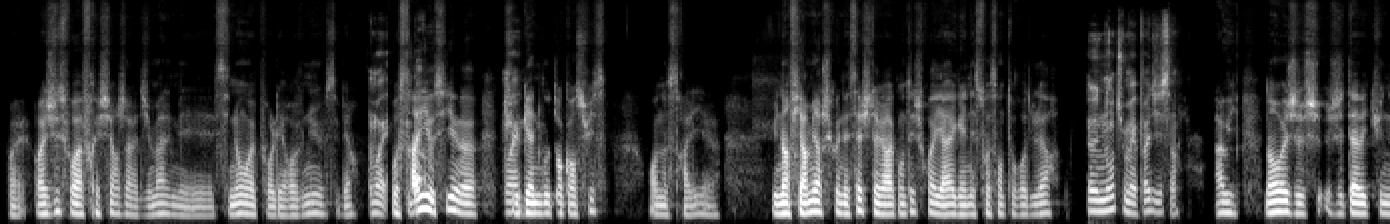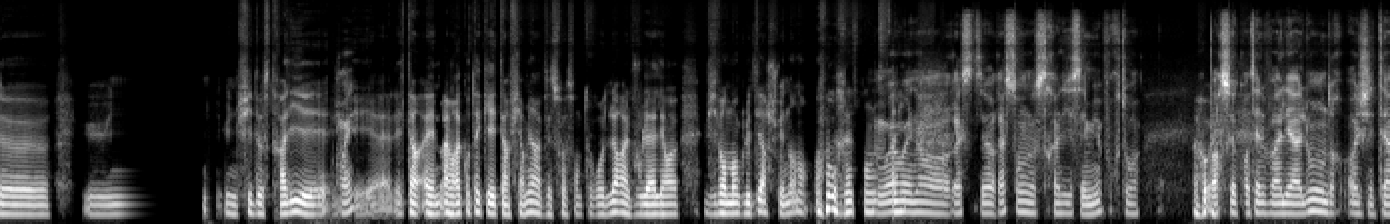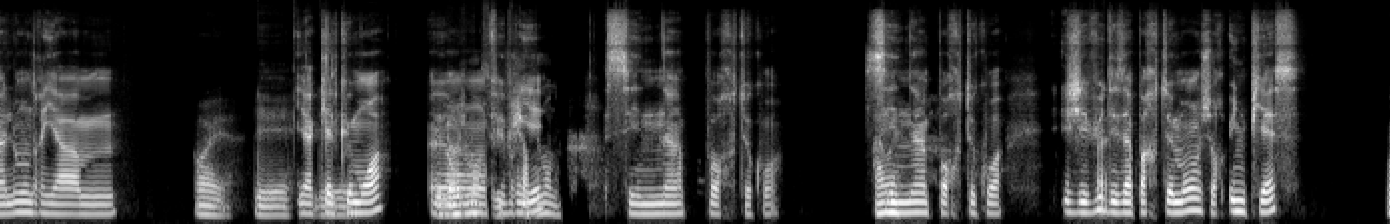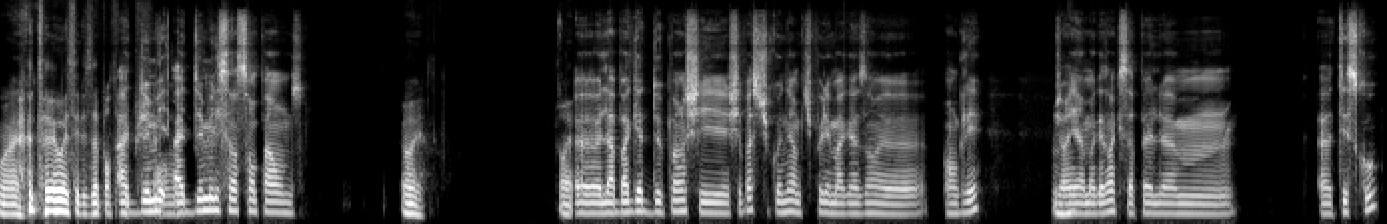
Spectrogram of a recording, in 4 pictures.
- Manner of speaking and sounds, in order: distorted speech; chuckle; tapping; other background noise; stressed: "n'importe"; chuckle
- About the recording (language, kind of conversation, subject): French, unstructured, Quels sont vos critères pour évaluer la qualité d’un restaurant ?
